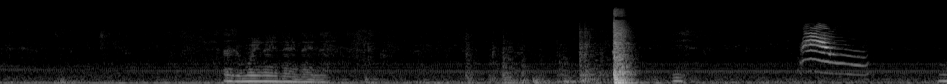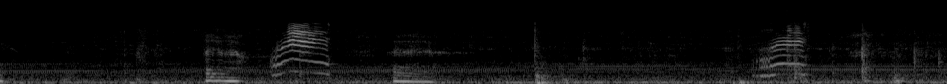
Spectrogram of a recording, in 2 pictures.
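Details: Munchkin cat gives a series of short, rising-and-falling meows, some low and chirping, others higher and whiny, at midnight on a snowy day after a stink bug got indoors.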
